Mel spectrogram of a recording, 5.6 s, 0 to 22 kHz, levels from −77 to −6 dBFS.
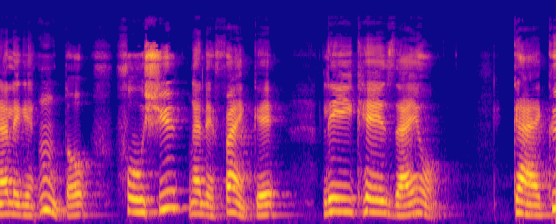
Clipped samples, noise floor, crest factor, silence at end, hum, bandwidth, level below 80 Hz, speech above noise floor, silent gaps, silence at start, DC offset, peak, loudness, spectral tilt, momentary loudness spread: under 0.1%; -53 dBFS; 16 dB; 0 s; none; 16.5 kHz; -64 dBFS; 37 dB; none; 0 s; under 0.1%; 0 dBFS; -15 LUFS; -2.5 dB/octave; 14 LU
